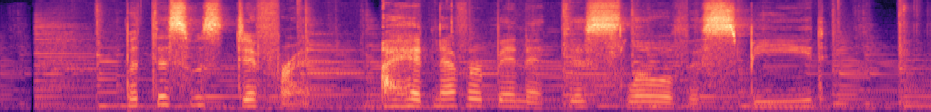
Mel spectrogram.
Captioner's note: soft spoken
